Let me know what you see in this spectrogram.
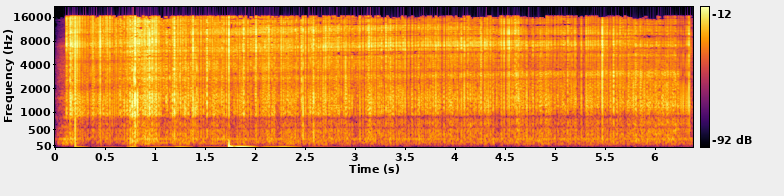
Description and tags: The sounds of welding
welding, industry, factory, machinery, field-recording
